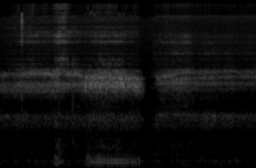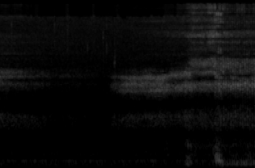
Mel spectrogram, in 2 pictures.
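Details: Dog snoring in deep sleep: soft, low rumbling breaths with a faint whistle and brief snorts against a steady background hum.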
